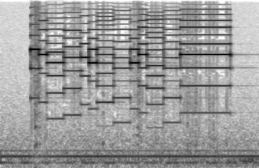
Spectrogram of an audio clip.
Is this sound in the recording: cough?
no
